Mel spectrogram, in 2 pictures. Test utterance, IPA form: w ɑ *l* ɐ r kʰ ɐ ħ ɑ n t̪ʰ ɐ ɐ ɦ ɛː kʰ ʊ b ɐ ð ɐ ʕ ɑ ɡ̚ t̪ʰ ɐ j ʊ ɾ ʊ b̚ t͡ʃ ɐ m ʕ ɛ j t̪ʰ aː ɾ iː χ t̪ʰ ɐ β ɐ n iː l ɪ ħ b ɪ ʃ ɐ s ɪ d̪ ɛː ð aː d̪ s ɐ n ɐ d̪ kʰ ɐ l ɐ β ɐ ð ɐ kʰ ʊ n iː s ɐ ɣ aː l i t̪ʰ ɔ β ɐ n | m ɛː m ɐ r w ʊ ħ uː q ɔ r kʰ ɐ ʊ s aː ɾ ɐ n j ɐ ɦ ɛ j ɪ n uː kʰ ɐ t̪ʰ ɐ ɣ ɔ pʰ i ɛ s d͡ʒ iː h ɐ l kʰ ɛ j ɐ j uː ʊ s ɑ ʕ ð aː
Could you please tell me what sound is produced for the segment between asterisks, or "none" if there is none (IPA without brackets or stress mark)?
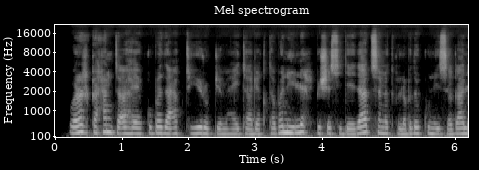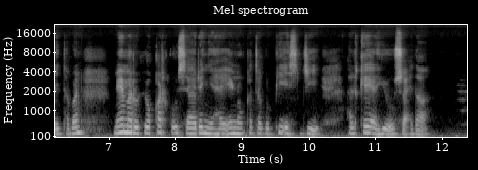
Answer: ɾ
